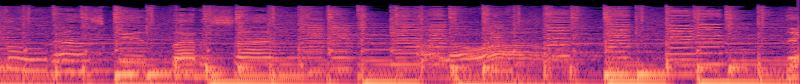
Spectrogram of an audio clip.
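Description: Salsa music in an instrumental stretch between sung lines: a repeating deep bass line under dense percussion and pitched instrument lines.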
